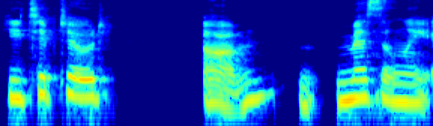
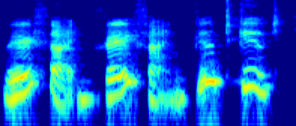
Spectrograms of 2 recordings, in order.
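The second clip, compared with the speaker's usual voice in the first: high squawking goot goot; hopping bird-boy chant; crazed bird cry; 10 semitones higher than usual. Acted.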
